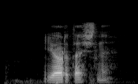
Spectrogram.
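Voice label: "ёртасьны", Komi, male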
